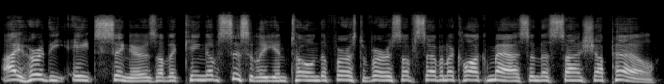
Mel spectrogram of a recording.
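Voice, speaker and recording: A man's voice: high voice, dry recording, clean studio sound, pitched above the performer's own voice, close to an everyday voice. A man voicing an impish young male student who teases and boasts in an old storybook tale. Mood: cheeky. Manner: teasing, quick and boastful.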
